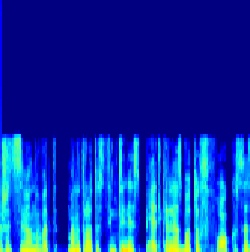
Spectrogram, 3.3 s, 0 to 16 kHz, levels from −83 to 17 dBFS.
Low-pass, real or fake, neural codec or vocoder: 7.2 kHz; real; none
